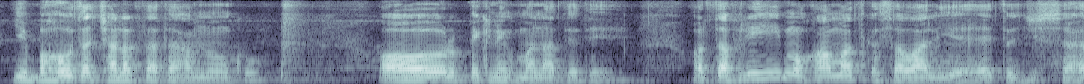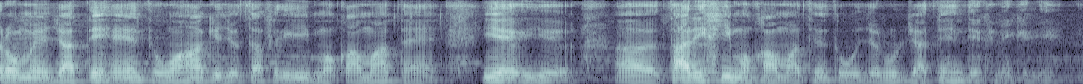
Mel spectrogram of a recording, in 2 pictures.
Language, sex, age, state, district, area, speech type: Urdu, male, 60+, Bihar, Khagaria, rural, spontaneous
